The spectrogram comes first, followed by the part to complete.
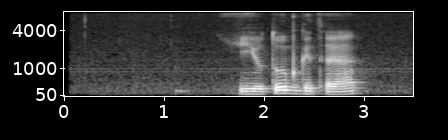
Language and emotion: Russian, neutral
